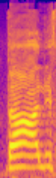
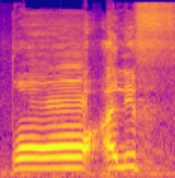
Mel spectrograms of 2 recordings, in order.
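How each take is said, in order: First: The letter is said with a thin, light sound. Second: The letter is said with a thick, heavy sound. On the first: The speaker calls it wrong. "ता अलिफ नहीं पढ़ेंगे" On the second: The speaker calls it right. "बल्कि तो अलिफ"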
